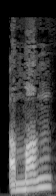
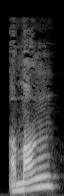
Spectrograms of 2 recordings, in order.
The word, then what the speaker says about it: among: are all the words where o is pronounced as ah basically just learn this list let's say a couple of them anyway among so I'm gonna say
